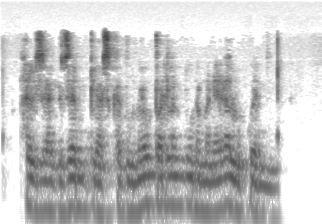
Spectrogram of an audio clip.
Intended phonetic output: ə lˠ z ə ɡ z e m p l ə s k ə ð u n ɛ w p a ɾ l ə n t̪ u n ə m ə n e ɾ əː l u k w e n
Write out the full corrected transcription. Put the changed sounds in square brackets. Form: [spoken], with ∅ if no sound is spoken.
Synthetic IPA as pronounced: ə lˠ z ə ɡ z e m p l ə s k ə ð u n ɛ w p a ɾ l ə n [d̪] u n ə m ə n e ɾ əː l u k w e n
